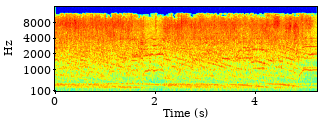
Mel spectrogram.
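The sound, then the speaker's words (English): Racing cars at Watkins Glen International in New York, their engines making a continuous, loud whine whose pitch shifts up and down as the cars draft and jostle. “Despite the cancellation of Indy and NASCAR auto races, one did take place at Watkins Glen International in New York. Going up the hill, and he's got a nice little gap on Roman with it already. Cars drafting, moving around.”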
